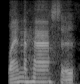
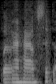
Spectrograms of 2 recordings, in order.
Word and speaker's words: Blennerhassett: And then if you're going east, there is the Blennerhassett, that's how it's pronounced, Blennerhassett Island Bridge that was opened in June of 2008.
